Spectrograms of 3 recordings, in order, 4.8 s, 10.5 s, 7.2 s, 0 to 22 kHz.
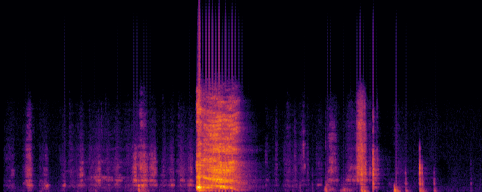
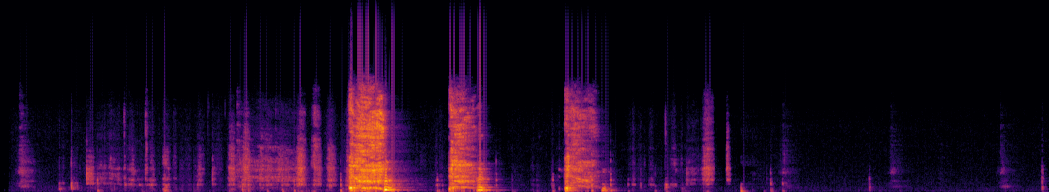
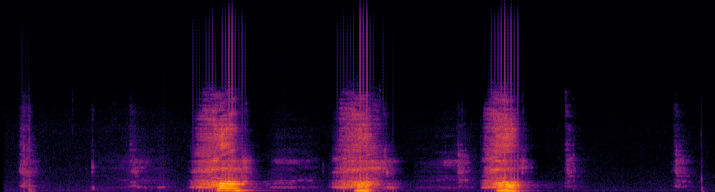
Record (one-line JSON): {"cough_length": "4.8 s", "cough_amplitude": 32768, "cough_signal_mean_std_ratio": 0.23, "three_cough_length": "10.5 s", "three_cough_amplitude": 32768, "three_cough_signal_mean_std_ratio": 0.25, "exhalation_length": "7.2 s", "exhalation_amplitude": 24114, "exhalation_signal_mean_std_ratio": 0.27, "survey_phase": "beta (2021-08-13 to 2022-03-07)", "age": "65+", "gender": "Female", "wearing_mask": "No", "symptom_none": true, "smoker_status": "Never smoked", "respiratory_condition_asthma": false, "respiratory_condition_other": false, "recruitment_source": "REACT", "submission_delay": "2 days", "covid_test_result": "Negative", "covid_test_method": "RT-qPCR", "influenza_a_test_result": "Negative", "influenza_b_test_result": "Negative"}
